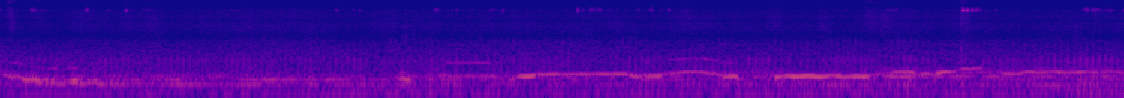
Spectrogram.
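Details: A Scottish Fold cat, wanting a little attention before a cat nap, purrs steadily, with a soft, wavering, murmured tone running over the rumble.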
